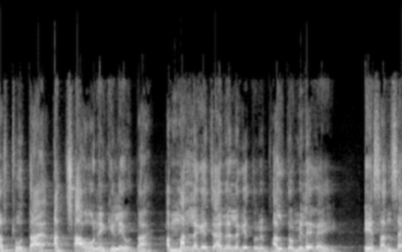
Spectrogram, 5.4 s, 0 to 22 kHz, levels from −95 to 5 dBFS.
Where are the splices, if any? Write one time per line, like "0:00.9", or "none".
0:02.1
